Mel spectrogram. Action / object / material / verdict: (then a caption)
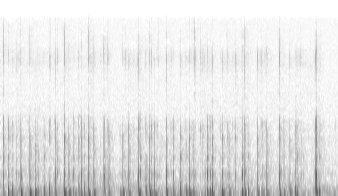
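tap / inflated composite leather football / synthetic leather / none. Fingertips and nails of both hands tap and scratch the laces and pebbled surface of an inflated brown Wilson composite synthetic-leather American football. The result is a rapid, uneven patter of short, dull, bass-heavy taps that die away almost instantly, with faint dry scratching in between.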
